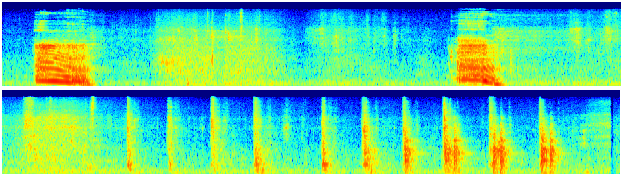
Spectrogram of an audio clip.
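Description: A hand ratchet wrench clicking in a steady run of short strokes, about two a second, from about halfway in, as it works loose a bolt on the WRX's stock muffler. Earlier, a man's voice twice, each a short sound falling in pitch.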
